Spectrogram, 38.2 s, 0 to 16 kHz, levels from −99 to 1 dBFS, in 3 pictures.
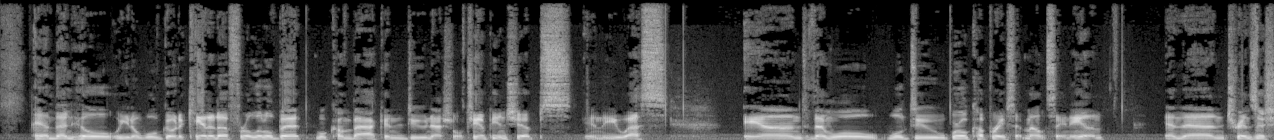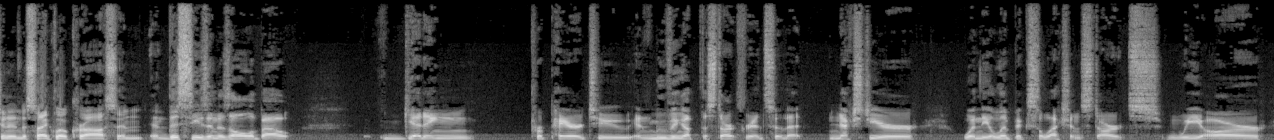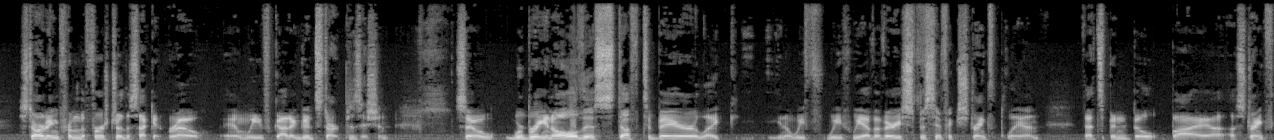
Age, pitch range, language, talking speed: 30-49, 115-130 Hz, English, 170 wpm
